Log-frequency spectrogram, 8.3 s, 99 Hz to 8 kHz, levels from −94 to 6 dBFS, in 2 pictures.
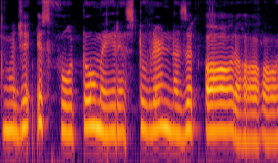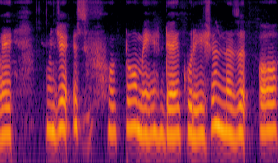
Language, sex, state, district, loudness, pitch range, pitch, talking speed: Hindi, female, Madhya Pradesh, Umaria, -18 LUFS, 225-260 Hz, 240 Hz, 115 wpm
